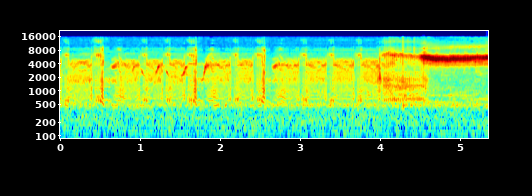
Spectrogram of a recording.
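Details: Satin bowerbird in courtship, uttering rapid, fairly regular buzzy rasps with brief squeaky notes, then a loud drawn-out high whine at the end.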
